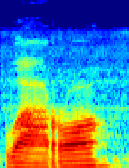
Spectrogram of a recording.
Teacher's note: ro-nya ini itu memiliki hukum bacaan takfim, yaitu tebal ya teman-teman, karena ada huruf ro itu berharokat fathah.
